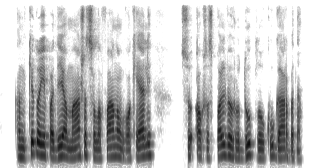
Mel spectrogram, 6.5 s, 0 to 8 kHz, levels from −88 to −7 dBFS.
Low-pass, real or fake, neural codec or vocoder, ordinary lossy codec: 7.2 kHz; real; none; MP3, 64 kbps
